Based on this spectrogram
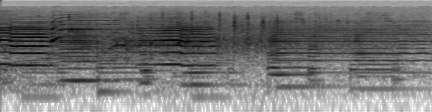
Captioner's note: audience applauses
